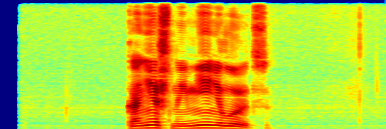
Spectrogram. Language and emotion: Russian, neutral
